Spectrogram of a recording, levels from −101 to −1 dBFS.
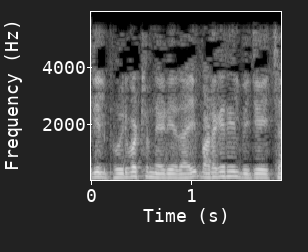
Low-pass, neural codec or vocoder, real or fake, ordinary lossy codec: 5.4 kHz; none; real; none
